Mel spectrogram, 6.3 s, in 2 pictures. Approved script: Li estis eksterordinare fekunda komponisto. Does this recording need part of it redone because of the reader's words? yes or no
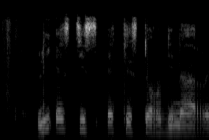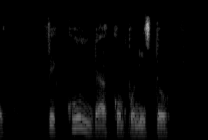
no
